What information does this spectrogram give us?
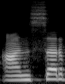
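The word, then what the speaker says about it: answer: आंसर पढ़ना है। ये डब्ल्यू साइलेंट रखना है।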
